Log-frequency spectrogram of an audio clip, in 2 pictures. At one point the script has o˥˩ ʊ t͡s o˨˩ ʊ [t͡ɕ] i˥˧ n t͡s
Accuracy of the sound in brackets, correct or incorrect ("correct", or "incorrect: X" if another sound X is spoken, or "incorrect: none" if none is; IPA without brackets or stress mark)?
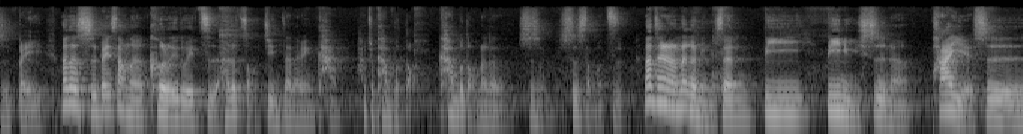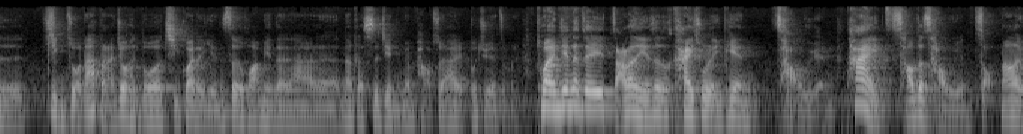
correct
